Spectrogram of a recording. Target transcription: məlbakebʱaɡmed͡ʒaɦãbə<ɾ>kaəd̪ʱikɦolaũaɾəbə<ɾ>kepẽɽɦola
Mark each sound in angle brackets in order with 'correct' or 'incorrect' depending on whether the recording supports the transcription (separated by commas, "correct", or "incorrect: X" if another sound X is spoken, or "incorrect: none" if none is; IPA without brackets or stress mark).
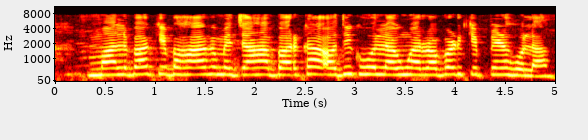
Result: correct, incorrect: ɽ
